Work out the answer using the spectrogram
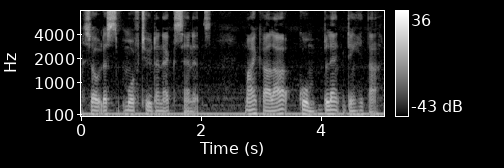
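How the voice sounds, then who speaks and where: Guy teaching phrases, kinda low voice, repeats stuff over and over for practice. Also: level tone, unhurried, gravelly, darkish tone, a little hiss or hum. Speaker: language teacher. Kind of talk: casual spoken language lesson.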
